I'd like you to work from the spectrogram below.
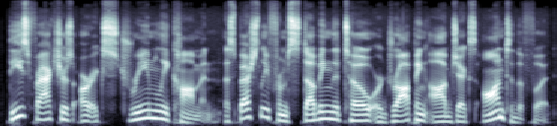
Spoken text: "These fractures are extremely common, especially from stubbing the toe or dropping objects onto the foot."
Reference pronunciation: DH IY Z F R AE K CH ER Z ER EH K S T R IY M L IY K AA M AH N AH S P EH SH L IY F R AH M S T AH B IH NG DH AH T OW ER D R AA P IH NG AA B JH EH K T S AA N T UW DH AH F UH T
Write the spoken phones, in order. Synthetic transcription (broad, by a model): DH IY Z F R AE K CH ER Z ER EH K S T R IY M L IY K AA M AH N AH S P EH SH L IY F R AH M S T AH B IH NG DH AH T OW ER D R AA P IH NG AA B JH EH K T S AA N T UW DH AH F UH T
